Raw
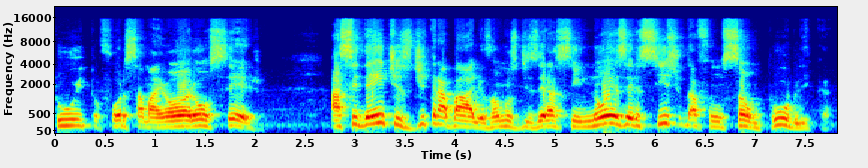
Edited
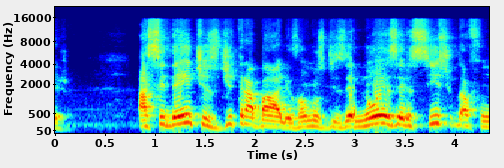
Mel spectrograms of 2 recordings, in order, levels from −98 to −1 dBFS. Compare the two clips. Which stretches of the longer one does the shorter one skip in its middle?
0:04.9-0:05.3

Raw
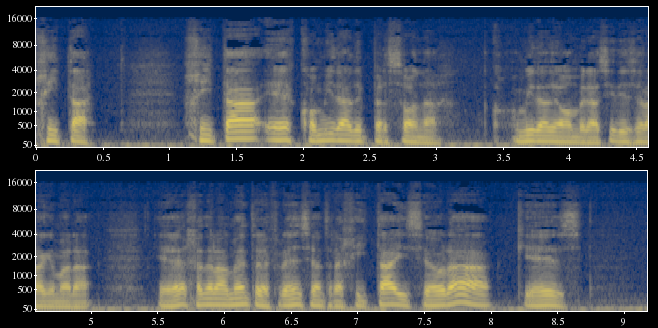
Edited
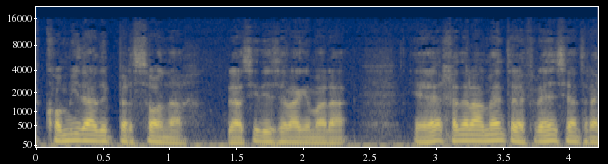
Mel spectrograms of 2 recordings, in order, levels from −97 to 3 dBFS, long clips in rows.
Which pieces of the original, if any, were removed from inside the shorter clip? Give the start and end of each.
0:03.4-0:04.1

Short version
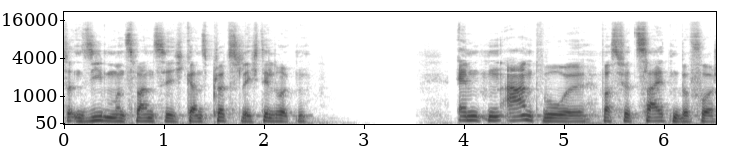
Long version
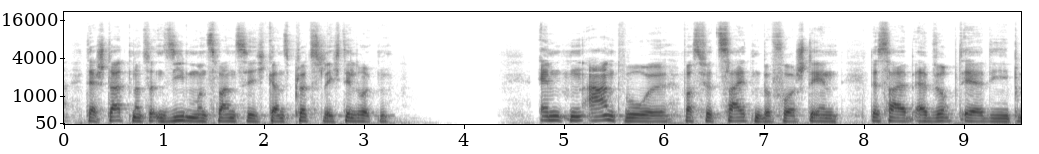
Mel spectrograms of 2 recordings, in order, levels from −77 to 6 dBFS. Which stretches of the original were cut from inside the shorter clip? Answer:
none

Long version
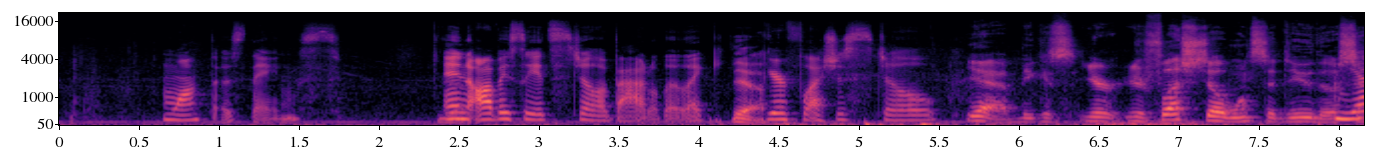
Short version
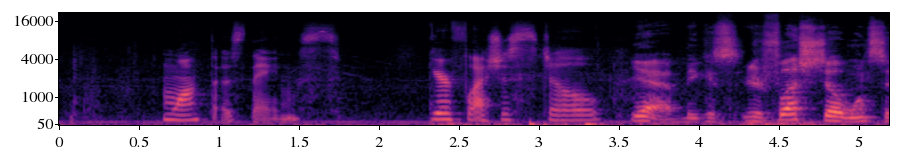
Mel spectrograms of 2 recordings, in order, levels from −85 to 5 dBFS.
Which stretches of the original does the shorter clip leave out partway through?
0:02.3-0:04.4
0:06.4-0:06.7

